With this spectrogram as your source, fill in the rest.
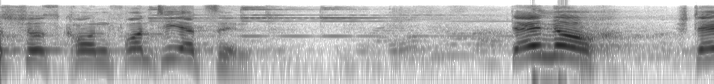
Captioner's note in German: Anhaltende Unruhe – Glockenzeichen des Präsidenten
